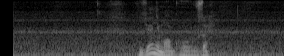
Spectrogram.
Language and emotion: Russian, sad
